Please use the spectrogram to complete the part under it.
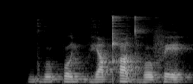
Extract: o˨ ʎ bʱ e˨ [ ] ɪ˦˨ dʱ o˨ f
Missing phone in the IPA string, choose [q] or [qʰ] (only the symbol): qʰ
